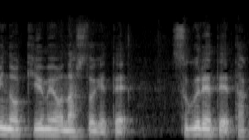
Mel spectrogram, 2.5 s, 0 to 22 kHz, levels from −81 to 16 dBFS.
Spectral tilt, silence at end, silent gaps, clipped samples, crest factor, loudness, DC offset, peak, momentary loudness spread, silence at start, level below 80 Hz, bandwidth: -7 dB/octave; 0 s; none; under 0.1%; 16 dB; -19 LUFS; under 0.1%; -4 dBFS; 10 LU; 0 s; -66 dBFS; 11.5 kHz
